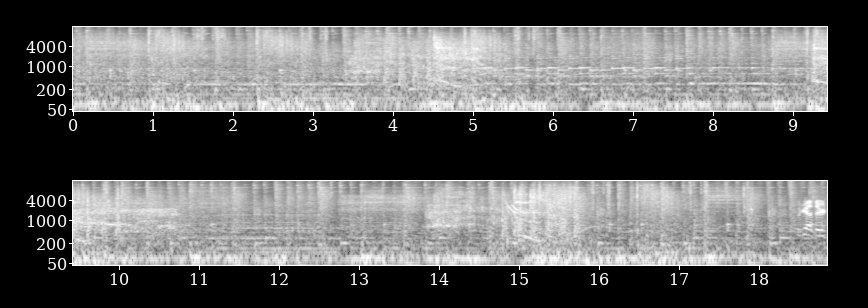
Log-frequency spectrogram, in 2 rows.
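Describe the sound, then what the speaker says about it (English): Shotgun blasts and heavy gunfire in Serious Sam 3 ring out in loud repeated bursts over dense game music and effects, with someone talking at times. "Going in with a shotgun."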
